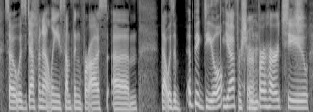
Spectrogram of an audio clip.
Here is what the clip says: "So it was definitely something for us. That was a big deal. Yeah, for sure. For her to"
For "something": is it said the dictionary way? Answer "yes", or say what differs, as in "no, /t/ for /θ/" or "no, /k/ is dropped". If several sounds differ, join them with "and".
yes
